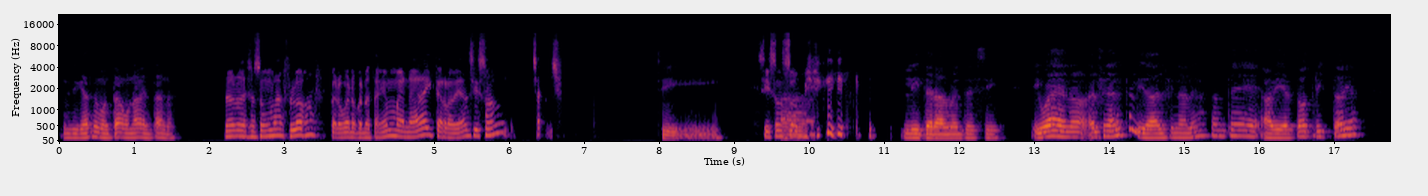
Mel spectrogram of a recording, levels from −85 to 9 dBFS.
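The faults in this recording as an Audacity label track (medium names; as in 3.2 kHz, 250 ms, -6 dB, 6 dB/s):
2.610000	2.610000	pop -18 dBFS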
